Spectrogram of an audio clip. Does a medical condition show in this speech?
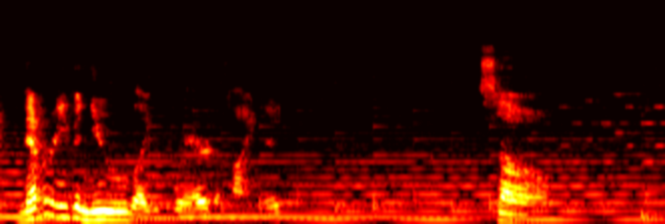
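No.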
